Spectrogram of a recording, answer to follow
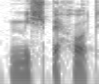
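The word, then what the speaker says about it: מִשְׁפָּחוֹת: And again, we have over here the mem mish, and they have the shin mish, and this is silent. And then this over here has a short e sound.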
